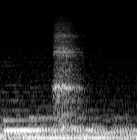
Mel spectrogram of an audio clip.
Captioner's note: sighs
